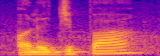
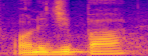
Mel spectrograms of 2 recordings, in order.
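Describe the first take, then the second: No difference in how they are said.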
